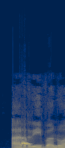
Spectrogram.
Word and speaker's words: arrivano: The stress, or the most prominent acoustically syllable there, is the second one.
